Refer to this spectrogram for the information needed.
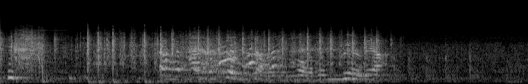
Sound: giggling; typing Stops

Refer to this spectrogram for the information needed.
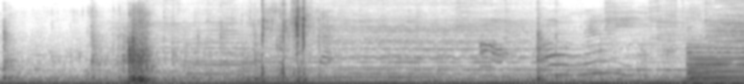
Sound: boat rattling; chattering; upbeat music

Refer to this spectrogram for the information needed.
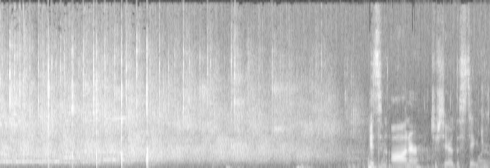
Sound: applause

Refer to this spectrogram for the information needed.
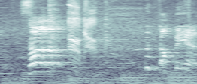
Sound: laughs

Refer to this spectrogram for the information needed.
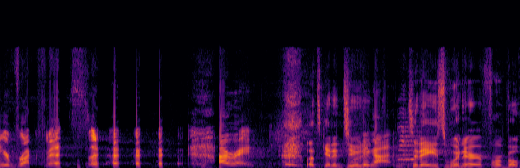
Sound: laughter

